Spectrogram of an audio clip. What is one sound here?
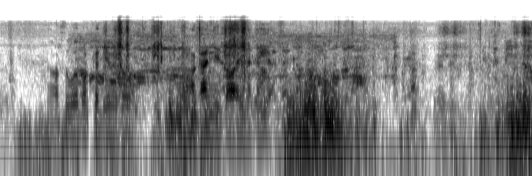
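A man talks excitedly close by, outdoors.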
